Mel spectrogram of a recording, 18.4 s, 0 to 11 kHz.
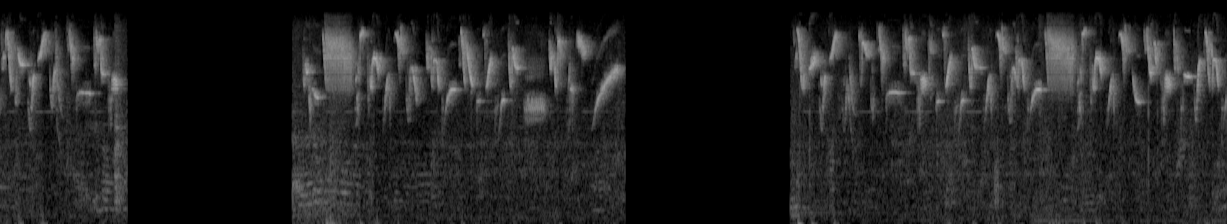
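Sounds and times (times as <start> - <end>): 
bird song of chirps, slurred whistles and trills: 0.0 - 2.0, 4.4 - 9.4, 11.9 - 18.3.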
